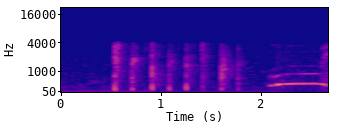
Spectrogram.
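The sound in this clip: One person claps by hand as an applause sound effect: eight crisp claps in a steady, even rhythm, followed by a voice starting to speak.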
